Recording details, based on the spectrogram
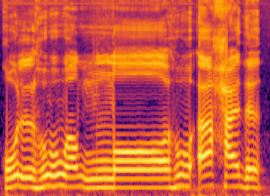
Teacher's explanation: احد دال کے اوپر دو پیش ہیں, لیکن وقف کرنے کا قاعدہ یہ ہے کہ دال کو ساکن کر دیں گے, چونکہ آخری حرف ہے اس پر ہم وقف کر رہے ہیں, اور دونوں پیش جو ہیں وہ نہیں پڑھیں گے, ان کا تلفظ نہیں ہوگا, دال ساکن پڑھا جائے گا اور دال میں قلقلہ ہوگا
